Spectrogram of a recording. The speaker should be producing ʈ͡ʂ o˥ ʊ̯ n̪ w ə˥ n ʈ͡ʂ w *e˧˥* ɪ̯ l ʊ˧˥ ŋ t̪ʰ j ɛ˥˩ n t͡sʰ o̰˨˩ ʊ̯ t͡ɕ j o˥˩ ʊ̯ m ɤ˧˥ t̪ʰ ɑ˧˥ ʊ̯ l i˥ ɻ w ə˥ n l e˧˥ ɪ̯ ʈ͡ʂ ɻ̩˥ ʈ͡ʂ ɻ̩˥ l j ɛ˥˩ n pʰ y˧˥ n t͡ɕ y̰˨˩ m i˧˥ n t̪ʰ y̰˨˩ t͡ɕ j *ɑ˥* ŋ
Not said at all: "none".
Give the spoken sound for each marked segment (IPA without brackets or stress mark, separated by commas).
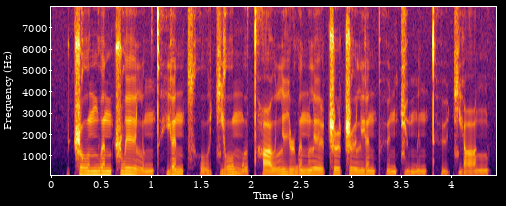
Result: e˥˩, ɑ˥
